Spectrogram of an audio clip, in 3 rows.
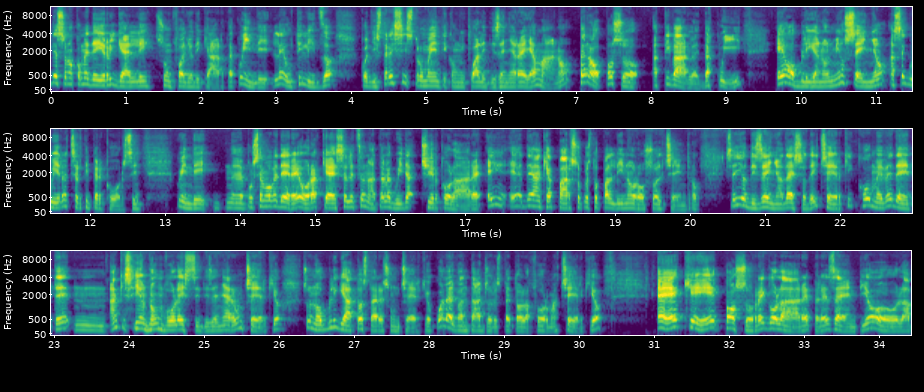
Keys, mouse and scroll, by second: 4.2-5.4 drag, 8.8 click, 13.0-17.2 drag, 17.3 click, 19.1 click, 20.0 click, 21.0 click, 22.1 click, 24.1-25.8 drag, 30.4 click, 31.9-34.4 drag.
